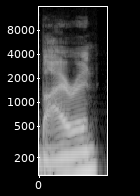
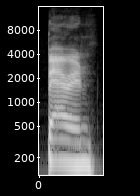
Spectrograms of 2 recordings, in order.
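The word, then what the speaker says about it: Barron: Trump talks about his son Byron. And I thought that this was funny as hell, dude. This is so funny. The way or Byron Baron. I said his name wrong. Baron.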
